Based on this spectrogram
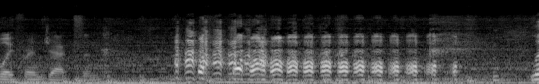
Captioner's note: laughs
